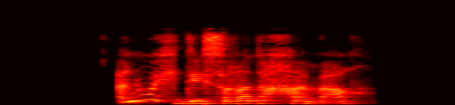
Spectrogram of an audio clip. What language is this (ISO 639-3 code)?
kab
